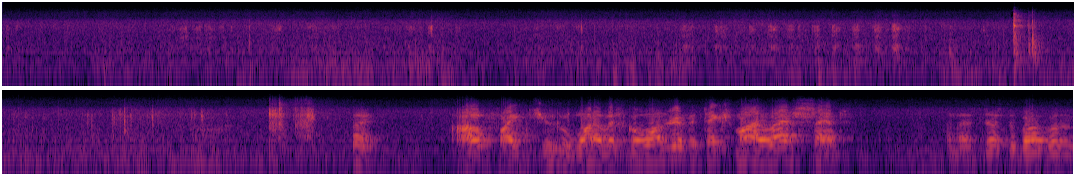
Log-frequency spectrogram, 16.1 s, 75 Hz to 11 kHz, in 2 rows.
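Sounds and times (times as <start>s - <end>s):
steady hiss and hum: 0.0s - 16.0s
pen scratching on paper: 1.2s - 3.4s, 5.0s - 6.9s.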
